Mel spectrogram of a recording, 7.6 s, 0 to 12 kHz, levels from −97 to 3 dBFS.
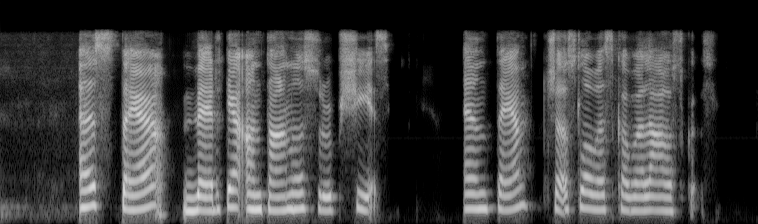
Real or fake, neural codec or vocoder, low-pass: fake; codec, 16 kHz, 4 kbps, X-Codec, HuBERT features, trained on LibriSpeech; 7.2 kHz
